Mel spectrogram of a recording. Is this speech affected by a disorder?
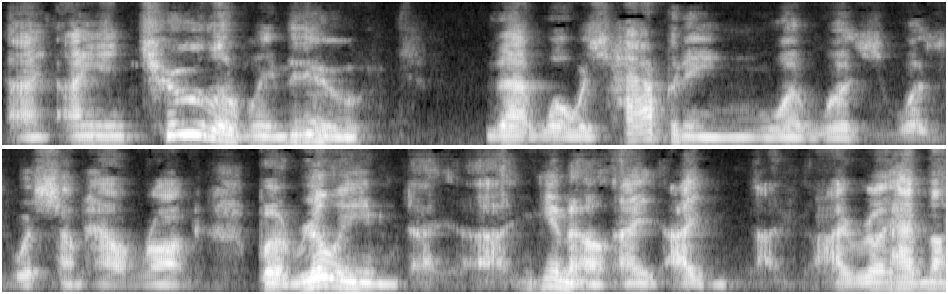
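Yes: cleft lip and palate; stuttering and unclear speech as a child.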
